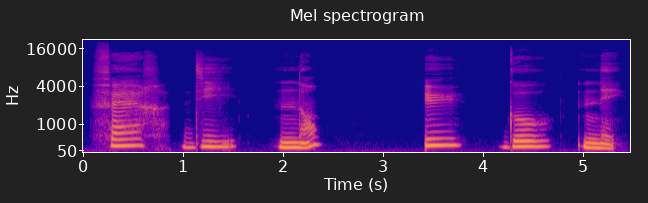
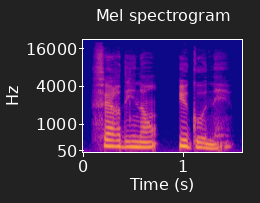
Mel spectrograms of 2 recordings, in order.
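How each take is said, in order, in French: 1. Le nom est prononcé lentement et traîné. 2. Le nom est prononcé à vitesse normale. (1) "then slowly" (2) "then back at a normal speed"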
